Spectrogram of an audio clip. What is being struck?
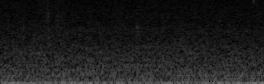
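Nothing is struck.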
